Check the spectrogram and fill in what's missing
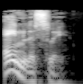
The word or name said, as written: aimlessly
